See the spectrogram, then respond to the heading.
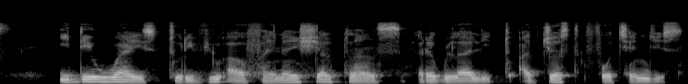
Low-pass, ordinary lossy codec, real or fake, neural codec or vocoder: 7.2 kHz; none; real; none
